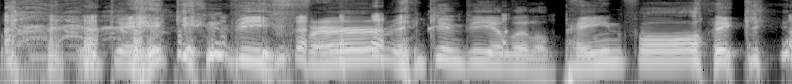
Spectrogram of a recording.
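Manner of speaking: high, giggling, laughing swoon.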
